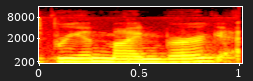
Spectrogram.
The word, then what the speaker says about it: Meinberg: My name is Brian Meinberg, M-E-I-N-B-E-R-G.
